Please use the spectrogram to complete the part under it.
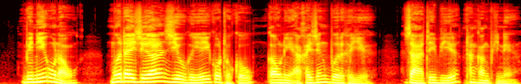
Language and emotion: Bodo, neutral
